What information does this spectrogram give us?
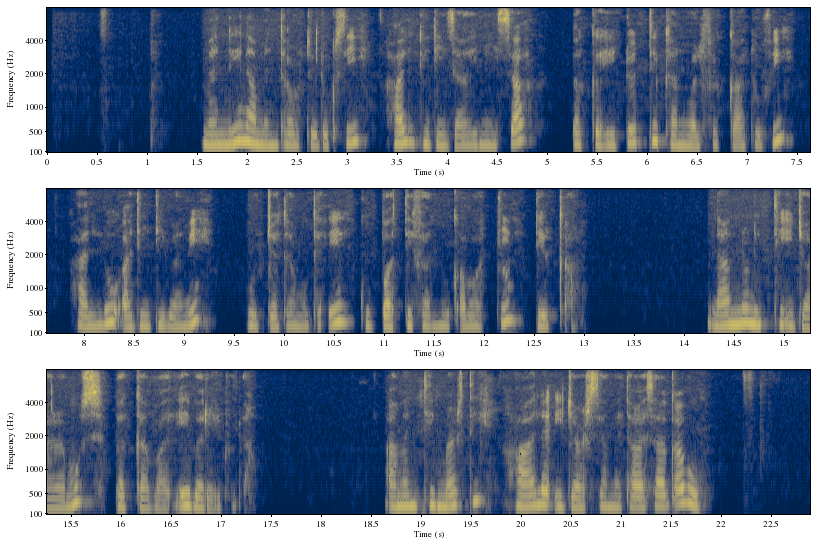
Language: Oromo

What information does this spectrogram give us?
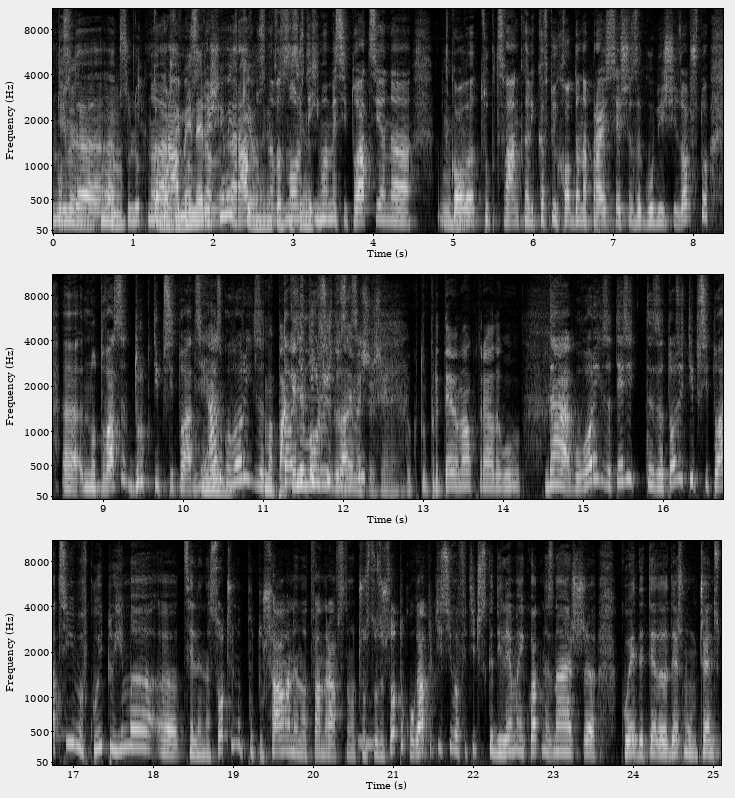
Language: Bulgarian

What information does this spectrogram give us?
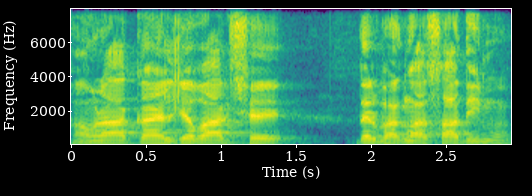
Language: Maithili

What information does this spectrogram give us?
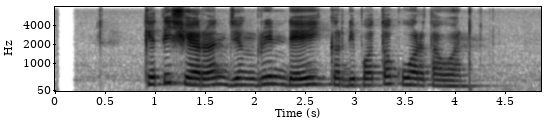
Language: Sundanese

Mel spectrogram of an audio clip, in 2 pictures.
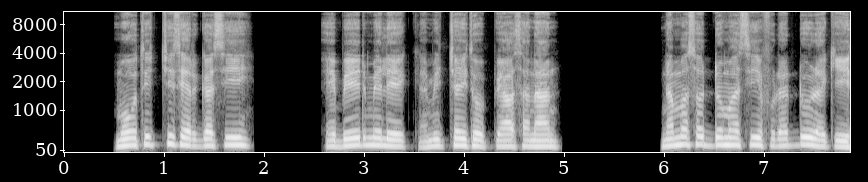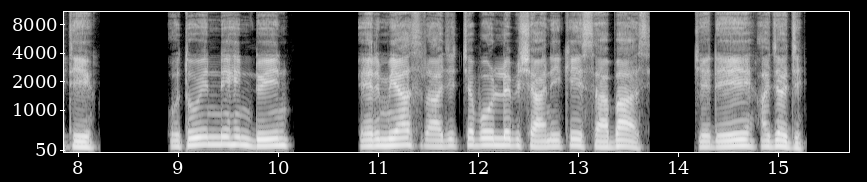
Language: Oromo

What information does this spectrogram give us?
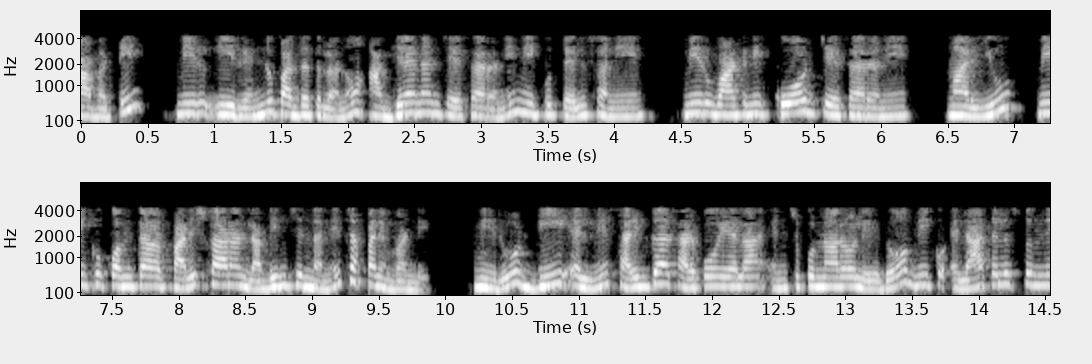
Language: Telugu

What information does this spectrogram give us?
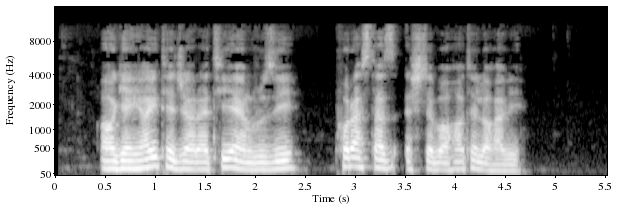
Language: Persian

